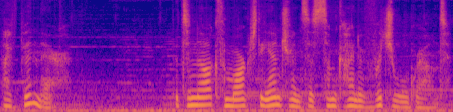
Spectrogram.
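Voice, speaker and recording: A resolute young heroine voiced by a woman talks in a mid-range voice in a video game scene. She is earnest, practical and quick to probe for a solution, with faint music behind her. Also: mid-range voice, darkish tone, lightly acted. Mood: probing. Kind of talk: scripted video game cutscene acting.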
